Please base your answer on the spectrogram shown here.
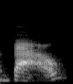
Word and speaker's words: bow: of a ship was called the bow it was spelled like a bow and arrow but rhymed with now and wow there's another chest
